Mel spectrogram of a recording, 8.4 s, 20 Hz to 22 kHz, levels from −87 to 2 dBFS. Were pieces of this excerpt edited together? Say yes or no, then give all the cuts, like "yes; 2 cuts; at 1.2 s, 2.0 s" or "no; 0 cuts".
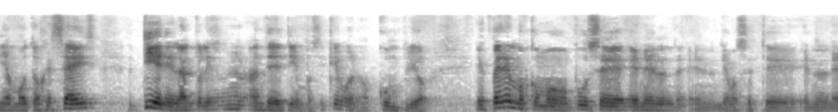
no; 0 cuts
